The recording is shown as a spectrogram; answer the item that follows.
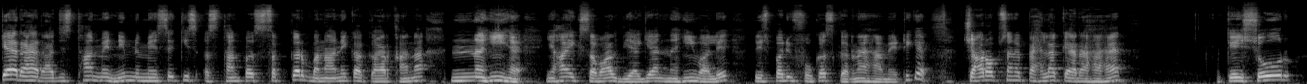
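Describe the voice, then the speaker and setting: A male teacher, a little under the weather, talking slowly through exam questions in a conversational way and often checking whether students follow. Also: fairly high pitch, fairly bright tone. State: slightly unwell, speaking slowly.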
